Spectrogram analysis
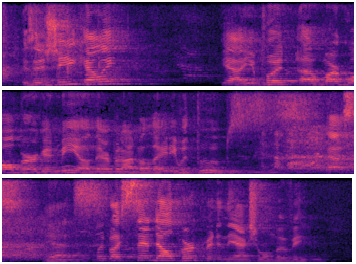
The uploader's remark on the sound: Live from the Wilbur Theatre in Boston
